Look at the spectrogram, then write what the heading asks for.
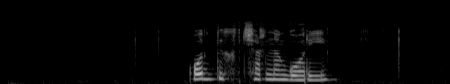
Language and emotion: Russian, neutral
